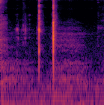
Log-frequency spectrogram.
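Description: Two sharp plastic clicks, the second louder, as a lens cover is snapped onto a plastic GoPro vlog case, one side and then the other.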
